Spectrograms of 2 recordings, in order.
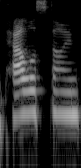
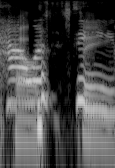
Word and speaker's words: Palestine: You have to take a word that everyone pronounces one way and then put it in East Texas.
